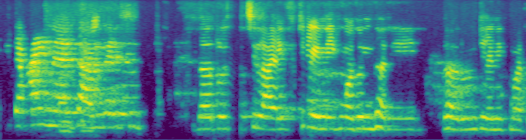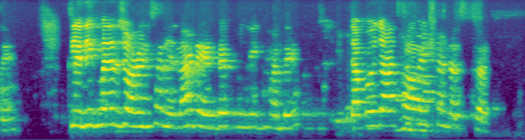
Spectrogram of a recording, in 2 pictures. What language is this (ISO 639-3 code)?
mar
